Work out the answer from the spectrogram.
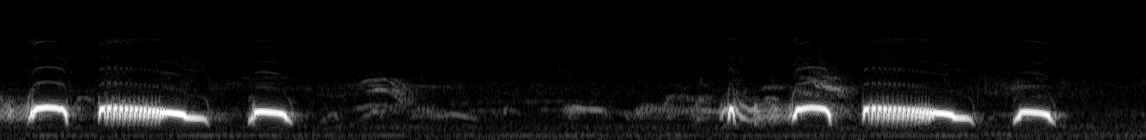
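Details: Spotted dove calling in the morning, giving two repeated phrases of soft, hollow coos, short notes around one long sliding coo, with quiet low murmurs and faint rustling between phrases.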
